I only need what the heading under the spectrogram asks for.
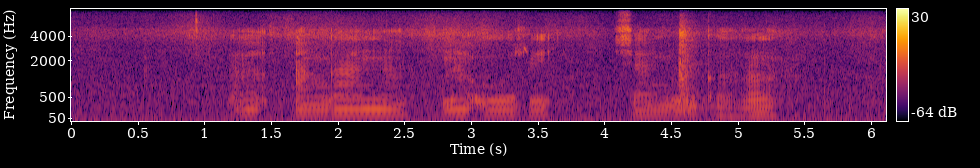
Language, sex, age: Venda, male, 34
